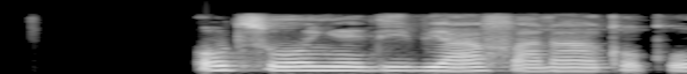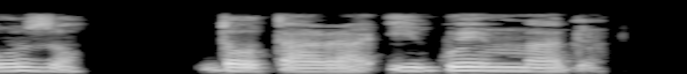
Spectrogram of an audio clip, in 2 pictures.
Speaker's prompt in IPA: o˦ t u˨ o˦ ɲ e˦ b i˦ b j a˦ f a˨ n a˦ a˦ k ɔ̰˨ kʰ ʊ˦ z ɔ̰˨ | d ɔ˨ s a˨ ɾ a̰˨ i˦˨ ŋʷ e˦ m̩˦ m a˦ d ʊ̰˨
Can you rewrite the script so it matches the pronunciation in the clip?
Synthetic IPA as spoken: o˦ t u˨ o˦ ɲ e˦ d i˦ b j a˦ f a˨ n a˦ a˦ k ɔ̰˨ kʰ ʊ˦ z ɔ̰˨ | d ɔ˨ t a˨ ɾ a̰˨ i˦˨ ɡʷ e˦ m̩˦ m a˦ d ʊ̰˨

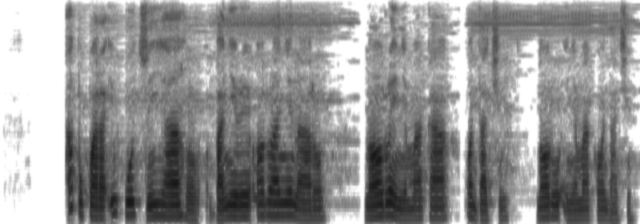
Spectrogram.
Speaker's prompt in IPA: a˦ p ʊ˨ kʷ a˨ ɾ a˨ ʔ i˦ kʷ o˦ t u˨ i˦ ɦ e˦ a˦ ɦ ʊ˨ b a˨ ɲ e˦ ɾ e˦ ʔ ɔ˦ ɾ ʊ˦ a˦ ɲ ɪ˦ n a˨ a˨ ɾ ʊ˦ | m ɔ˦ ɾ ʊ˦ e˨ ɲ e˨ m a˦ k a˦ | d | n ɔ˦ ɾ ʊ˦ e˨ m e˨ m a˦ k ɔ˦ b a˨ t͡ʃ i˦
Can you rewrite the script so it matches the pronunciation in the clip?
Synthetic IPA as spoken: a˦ p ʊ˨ kʷ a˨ ɾ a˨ ʔ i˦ kʷ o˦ t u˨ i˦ ɦ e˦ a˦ ɦ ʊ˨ b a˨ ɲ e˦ ɾ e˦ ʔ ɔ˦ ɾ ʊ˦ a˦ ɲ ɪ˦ n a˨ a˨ ɾ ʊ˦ | n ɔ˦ ɾ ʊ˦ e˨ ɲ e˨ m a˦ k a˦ | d | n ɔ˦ ɾ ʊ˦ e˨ ɲ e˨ m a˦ k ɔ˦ d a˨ t͡ʃ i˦

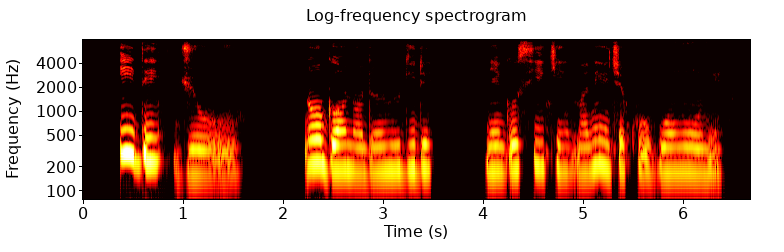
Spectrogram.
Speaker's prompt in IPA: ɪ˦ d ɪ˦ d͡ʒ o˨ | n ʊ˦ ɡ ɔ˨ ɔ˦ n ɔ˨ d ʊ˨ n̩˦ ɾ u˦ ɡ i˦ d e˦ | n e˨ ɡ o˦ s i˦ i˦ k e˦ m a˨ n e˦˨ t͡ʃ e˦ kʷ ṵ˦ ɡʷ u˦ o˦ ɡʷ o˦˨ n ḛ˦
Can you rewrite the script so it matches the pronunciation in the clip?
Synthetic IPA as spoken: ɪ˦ d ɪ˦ d͡ʒ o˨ | n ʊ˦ ɡ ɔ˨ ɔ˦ n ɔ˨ d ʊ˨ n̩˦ ɾ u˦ ɡ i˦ d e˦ | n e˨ ɡ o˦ s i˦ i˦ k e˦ m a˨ n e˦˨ t͡ʃ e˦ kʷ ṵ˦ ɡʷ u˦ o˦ ŋʷ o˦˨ ɲ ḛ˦

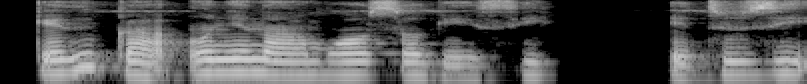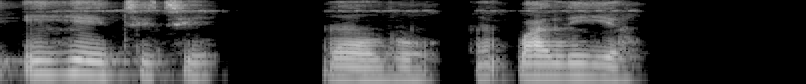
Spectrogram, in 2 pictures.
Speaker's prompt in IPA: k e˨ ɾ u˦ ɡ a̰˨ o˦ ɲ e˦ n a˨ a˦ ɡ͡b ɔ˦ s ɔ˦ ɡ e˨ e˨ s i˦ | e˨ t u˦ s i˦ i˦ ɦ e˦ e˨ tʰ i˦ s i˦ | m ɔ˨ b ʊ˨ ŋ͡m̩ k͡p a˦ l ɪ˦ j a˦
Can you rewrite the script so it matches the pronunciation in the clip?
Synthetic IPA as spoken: k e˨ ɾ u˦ k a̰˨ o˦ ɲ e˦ n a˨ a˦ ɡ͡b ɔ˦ s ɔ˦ ɡ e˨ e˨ s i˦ | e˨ t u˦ z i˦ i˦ ɦ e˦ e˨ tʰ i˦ t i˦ | m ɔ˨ b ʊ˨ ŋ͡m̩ k͡p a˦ l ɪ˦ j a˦

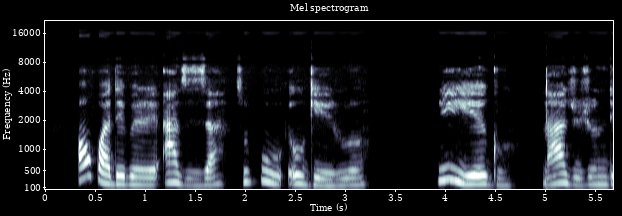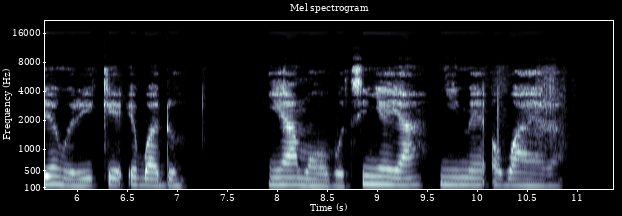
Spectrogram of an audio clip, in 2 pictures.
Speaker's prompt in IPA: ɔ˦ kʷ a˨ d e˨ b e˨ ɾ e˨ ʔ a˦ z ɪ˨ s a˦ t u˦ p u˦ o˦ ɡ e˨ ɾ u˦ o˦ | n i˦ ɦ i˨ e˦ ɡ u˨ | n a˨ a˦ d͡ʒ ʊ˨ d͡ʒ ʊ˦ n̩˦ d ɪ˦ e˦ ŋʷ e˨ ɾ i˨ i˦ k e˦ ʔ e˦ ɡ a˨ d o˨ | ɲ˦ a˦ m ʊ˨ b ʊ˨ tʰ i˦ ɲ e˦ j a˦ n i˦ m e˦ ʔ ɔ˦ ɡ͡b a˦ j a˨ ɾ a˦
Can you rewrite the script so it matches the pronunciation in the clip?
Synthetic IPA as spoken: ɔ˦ kʷ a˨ d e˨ b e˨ ɾ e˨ ʔ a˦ z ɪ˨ z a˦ t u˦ p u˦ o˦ ɡ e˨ ɾ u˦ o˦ | n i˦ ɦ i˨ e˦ ɡ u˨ | n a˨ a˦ d͡ʒ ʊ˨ d͡ʒ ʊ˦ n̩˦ d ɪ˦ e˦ ŋʷ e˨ ɾ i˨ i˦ k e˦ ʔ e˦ ɡ͡b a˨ d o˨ | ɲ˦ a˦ m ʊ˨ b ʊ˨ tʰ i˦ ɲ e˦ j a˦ n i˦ m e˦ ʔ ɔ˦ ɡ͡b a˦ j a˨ ɾ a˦

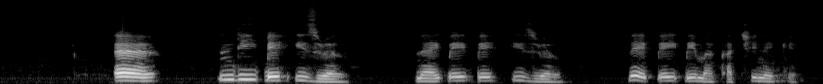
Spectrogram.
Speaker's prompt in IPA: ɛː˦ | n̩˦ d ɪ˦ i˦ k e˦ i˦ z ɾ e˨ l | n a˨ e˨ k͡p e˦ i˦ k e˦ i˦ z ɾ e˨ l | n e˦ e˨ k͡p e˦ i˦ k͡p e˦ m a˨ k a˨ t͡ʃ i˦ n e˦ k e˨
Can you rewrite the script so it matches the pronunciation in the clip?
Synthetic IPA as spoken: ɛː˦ | n̩˦ d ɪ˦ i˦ k͡p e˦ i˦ z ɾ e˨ l | n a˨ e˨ k͡p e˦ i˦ k͡p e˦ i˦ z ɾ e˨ l | n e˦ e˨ k͡p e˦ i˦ k͡p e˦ m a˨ k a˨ t͡ʃ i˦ n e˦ k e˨

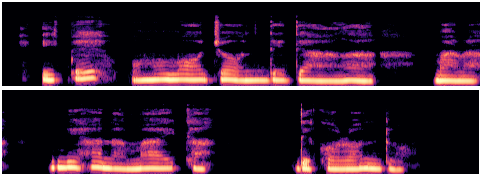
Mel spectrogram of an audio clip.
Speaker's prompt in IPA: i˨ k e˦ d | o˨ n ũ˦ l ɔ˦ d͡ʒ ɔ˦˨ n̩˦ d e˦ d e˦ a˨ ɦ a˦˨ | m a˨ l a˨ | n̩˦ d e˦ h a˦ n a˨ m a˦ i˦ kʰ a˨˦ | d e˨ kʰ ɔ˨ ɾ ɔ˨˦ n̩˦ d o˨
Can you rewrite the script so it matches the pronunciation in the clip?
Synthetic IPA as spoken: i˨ k͡p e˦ | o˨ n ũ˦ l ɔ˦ d͡ʒ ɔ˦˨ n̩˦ d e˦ d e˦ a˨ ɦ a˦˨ | m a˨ ɾ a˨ | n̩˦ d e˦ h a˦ n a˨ m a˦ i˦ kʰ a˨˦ | d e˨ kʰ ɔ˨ ɾ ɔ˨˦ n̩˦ d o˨

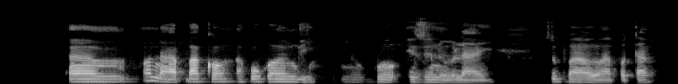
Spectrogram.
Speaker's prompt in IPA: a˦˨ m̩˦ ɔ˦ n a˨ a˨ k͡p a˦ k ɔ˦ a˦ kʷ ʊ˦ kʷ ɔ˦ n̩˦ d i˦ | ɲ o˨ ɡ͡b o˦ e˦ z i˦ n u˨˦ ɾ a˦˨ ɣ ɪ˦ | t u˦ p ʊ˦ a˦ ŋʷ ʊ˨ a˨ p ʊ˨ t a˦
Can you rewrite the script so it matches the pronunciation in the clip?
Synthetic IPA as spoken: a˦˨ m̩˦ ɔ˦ n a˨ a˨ k͡p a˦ k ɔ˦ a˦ kʷ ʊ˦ kʷ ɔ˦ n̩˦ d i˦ | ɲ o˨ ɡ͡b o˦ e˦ z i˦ n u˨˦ l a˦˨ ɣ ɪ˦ | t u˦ p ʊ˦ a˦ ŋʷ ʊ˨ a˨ p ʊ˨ t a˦

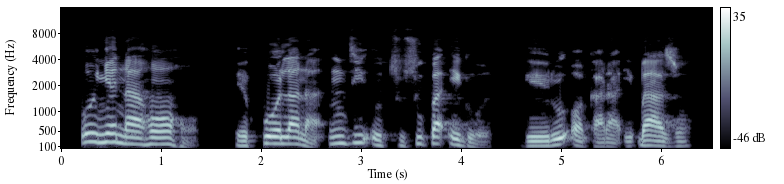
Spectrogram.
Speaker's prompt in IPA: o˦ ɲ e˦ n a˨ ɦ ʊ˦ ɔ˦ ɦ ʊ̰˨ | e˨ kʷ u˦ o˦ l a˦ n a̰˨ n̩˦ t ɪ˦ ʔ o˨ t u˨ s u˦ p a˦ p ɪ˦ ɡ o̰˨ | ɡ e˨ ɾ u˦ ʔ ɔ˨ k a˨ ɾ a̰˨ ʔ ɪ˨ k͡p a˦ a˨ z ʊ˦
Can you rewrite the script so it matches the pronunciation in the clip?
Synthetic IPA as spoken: o˦ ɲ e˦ n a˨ ɦ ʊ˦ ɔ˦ ɦ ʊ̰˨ | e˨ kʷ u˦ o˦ l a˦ n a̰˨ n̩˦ d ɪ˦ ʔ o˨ t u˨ s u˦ p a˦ ʔ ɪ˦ ɡ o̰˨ | ɡ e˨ ɾ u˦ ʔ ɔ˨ k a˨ ɾ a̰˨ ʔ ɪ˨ k͡p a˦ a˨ z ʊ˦

